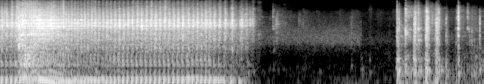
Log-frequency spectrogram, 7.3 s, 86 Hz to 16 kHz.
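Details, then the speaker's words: Kawasaki Mojave 250 single-cylinder after sitting two years, first start: uneven idle with a light quick tick over the exhaust beat before it stumbles; owner suspects a loose timing chain. "don't know if you could hear that ticking, but it sounded to me like the timing chain."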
